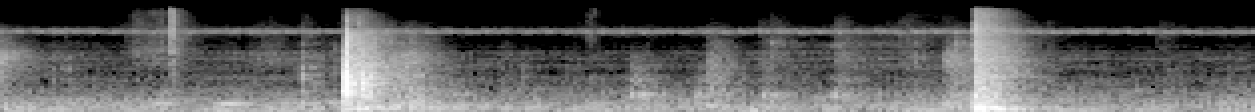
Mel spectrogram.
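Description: Kitchen handling noises from a knife and avocado slices on a countertop: two sharp knocks about three seconds apart, with faint small clicks and rustles between.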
